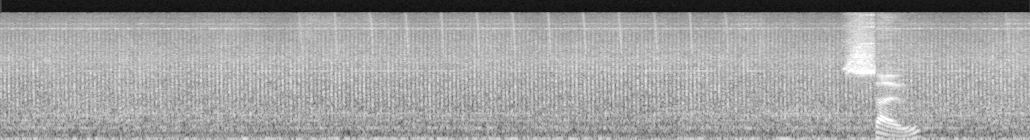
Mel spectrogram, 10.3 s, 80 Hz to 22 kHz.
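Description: A helicopter engine drones steadily and fairly loud throughout a flight in the video game ArmA 3, with a brief rising-falling whine near the end and a voice briefly speaking over it.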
